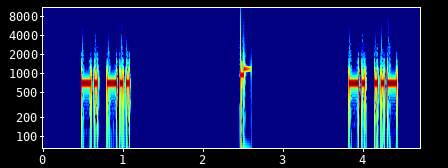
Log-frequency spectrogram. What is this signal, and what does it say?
Morse code, heard as a keyed tone, about 30 wpm, 700 Hz. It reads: ND NU
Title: US States and Canadian Provinces 30wpm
